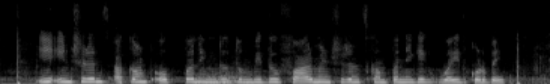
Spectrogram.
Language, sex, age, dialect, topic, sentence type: Kannada, female, 18-24, Northeastern, banking, statement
